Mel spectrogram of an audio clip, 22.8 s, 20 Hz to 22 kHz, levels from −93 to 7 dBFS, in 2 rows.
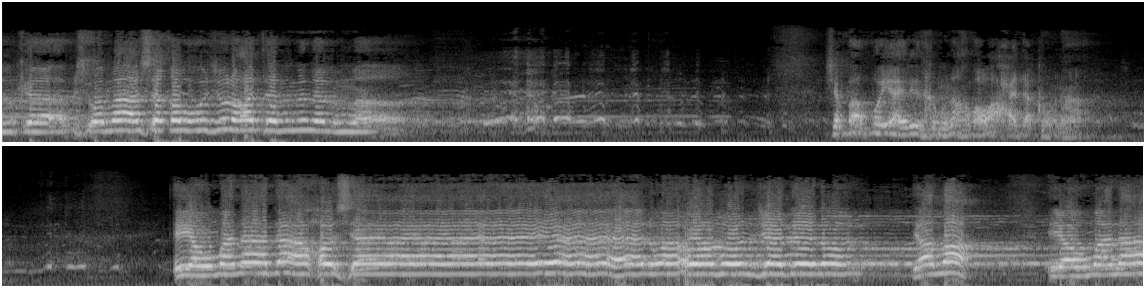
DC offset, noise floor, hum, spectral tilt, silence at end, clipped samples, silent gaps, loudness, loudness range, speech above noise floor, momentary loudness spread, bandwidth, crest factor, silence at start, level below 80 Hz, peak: under 0.1%; -54 dBFS; none; -4 dB/octave; 0 s; under 0.1%; none; -19 LUFS; 17 LU; 35 dB; 18 LU; 10.5 kHz; 14 dB; 0 s; -52 dBFS; -6 dBFS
